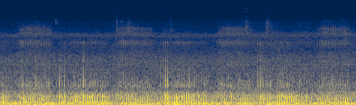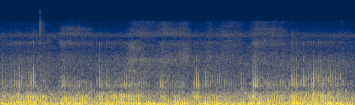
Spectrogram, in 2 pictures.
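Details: Low vibrating purr from a cat, steady and unbroken throughout, gently waxing and waning with its breathing cycle.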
